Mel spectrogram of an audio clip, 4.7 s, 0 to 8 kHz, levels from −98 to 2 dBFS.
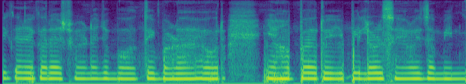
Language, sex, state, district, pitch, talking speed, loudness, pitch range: Hindi, female, Uttar Pradesh, Hamirpur, 200 Hz, 245 wpm, -14 LUFS, 195-205 Hz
